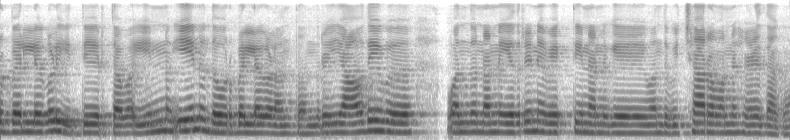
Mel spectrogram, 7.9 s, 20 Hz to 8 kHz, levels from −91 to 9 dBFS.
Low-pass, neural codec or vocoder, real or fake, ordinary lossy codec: 7.2 kHz; none; real; none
